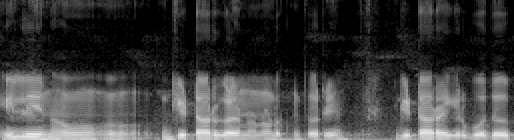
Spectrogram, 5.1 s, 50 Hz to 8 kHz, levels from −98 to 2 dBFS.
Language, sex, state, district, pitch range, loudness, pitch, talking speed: Kannada, male, Karnataka, Belgaum, 115-120 Hz, -14 LUFS, 115 Hz, 80 wpm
